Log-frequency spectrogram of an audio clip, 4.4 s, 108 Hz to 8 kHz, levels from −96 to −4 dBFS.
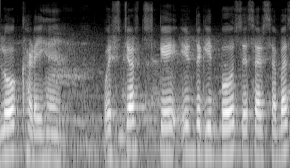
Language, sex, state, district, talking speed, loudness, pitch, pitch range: Hindi, male, Delhi, New Delhi, 165 wpm, -18 LUFS, 155 Hz, 145-165 Hz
